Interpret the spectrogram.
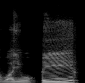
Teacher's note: Cuma bab makhraj tadi kena sebut juga wayuqi, itu qaf tebal. Tebal sikit untuk supaya tak bertukar dengan huruf kaf.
